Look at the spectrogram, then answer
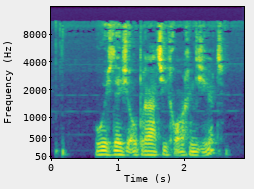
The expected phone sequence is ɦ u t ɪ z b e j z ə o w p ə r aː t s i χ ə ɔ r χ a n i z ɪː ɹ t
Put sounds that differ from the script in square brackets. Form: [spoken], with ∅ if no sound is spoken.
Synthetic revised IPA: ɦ u [∅] ɪ z [d] e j z ə o w p ə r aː t s i χ ə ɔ [ɹ] χ a n i z ɪː ɹ t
